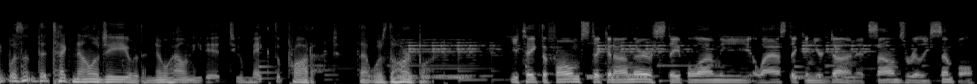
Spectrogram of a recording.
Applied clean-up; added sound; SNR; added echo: classical method spectral subtraction.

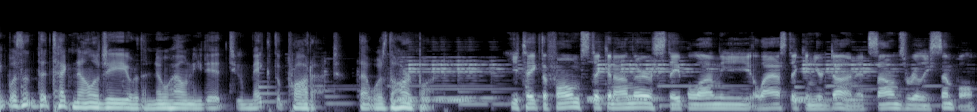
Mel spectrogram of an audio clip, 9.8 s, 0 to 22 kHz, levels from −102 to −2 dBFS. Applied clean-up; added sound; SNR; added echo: classical method log-MMSE.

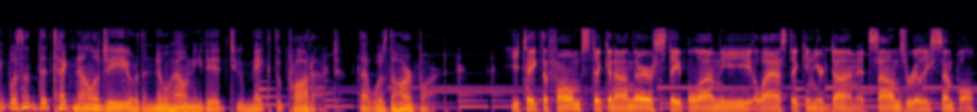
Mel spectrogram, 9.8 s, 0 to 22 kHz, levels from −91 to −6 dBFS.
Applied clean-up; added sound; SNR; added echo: none; none; none; none.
